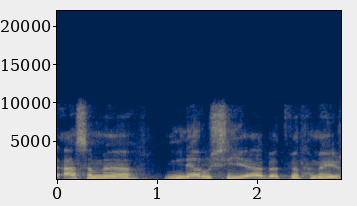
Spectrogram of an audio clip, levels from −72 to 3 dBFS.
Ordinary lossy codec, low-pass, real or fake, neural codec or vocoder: Opus, 24 kbps; 9.9 kHz; fake; vocoder, 44.1 kHz, 128 mel bands every 512 samples, BigVGAN v2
